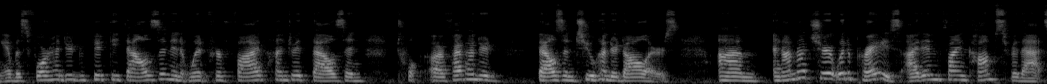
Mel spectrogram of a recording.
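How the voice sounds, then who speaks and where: A woman real estate agent talking conversationally to camera, explaining as she goes and often checking in with a quick questioning tag. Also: medium pitch, a bit bright. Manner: conversational, checks in with rhetorical "right?".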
